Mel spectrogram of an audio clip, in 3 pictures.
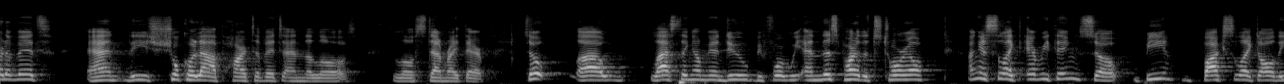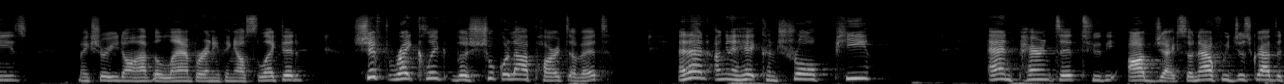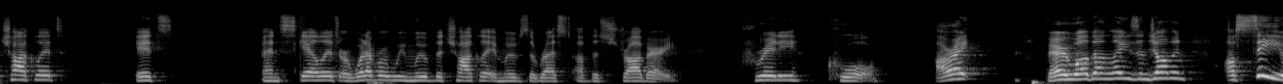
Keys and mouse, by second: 4.5 middle click, 9.4-11.1 middle drag, 9.4 a, 11.1 b, 13.5-16.9 middle drag, 13.5 g, 21.9 ctrl+p, 24.9-26.6 drag, 26.4 g, 27.3 s, 29.3 r, 32.7-34.9 middle drag.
